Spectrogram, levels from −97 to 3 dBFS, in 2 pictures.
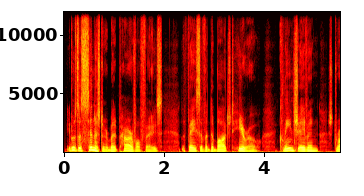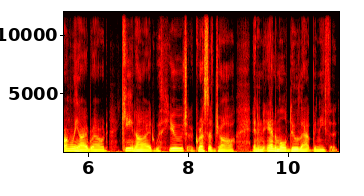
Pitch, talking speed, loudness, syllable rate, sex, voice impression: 130 Hz, 165 wpm, -18 LUFS, 5.0 syllables/s, male, very masculine, old, very thick, relaxed, slightly weak, dark, slightly hard, clear, fluent, slightly cool, intellectual, sincere, very calm, very mature, slightly friendly, slightly reassuring, unique, slightly elegant, wild, slightly sweet, lively, kind, modest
